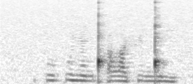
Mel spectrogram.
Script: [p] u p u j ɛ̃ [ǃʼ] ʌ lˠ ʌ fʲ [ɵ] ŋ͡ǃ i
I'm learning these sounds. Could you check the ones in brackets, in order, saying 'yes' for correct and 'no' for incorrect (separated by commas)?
yes, yes, no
